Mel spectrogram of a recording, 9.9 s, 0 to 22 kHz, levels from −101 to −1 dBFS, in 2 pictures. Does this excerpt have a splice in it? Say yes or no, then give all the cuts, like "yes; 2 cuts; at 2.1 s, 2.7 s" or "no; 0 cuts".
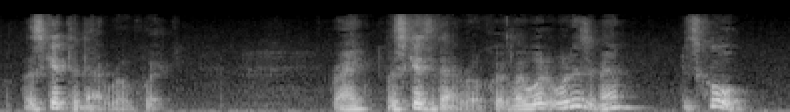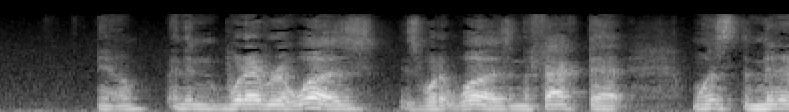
no; 0 cuts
